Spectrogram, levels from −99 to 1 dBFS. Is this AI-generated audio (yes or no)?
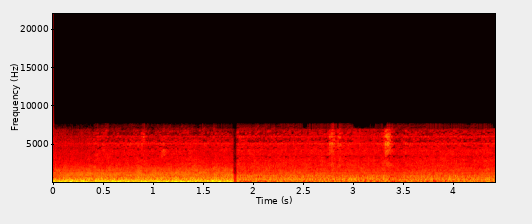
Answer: yes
